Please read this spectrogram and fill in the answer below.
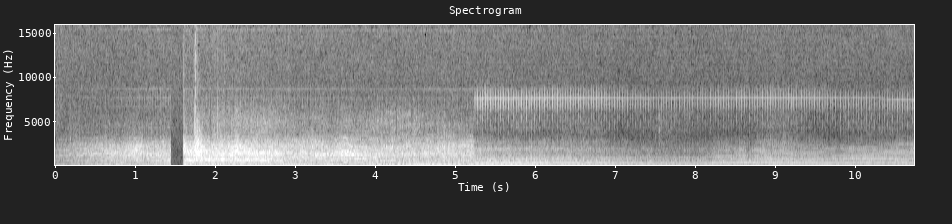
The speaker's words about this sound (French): Mets la voiture en route.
